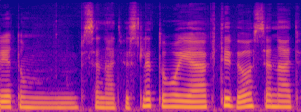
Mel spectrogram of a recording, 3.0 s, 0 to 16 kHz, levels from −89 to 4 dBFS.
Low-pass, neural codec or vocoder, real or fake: 14.4 kHz; none; real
